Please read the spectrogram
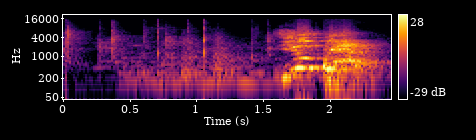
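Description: Congregation clapping in a quick, even rhythm, with a low held musical note under it. A man's loud voice breaks in near the end.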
